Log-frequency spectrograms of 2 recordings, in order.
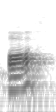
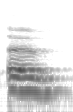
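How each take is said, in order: First: "off" with an F ending; wrong "of" as "off". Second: "of" as "uhv"; uh vowel and V in "of"; correct "of". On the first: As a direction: open O and F in "off". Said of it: "Não vai ser off". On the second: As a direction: model "of" with a V ending. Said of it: "vai ser of". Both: Shown as a demonstration.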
